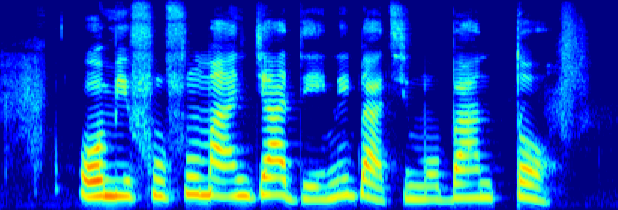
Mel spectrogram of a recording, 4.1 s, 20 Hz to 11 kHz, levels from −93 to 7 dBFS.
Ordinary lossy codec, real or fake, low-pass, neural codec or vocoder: none; real; none; none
